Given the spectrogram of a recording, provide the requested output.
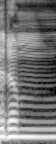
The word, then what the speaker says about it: Tudum: Netflix Tudum, is that how you You pronounce it? got to do it correctly. Come on. Tudum.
